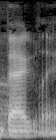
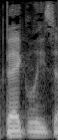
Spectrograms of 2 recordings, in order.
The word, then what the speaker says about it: Bagley: Are you going to pronounce his name Bagley or Begley? I hear a lot of Begleys out there. – Why would it be Begley from New York? – I know, but people say Begley.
